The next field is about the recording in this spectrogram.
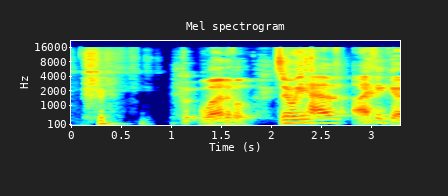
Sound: laughs

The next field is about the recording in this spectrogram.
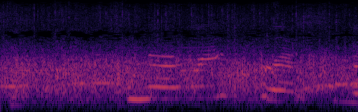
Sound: cheers and applause

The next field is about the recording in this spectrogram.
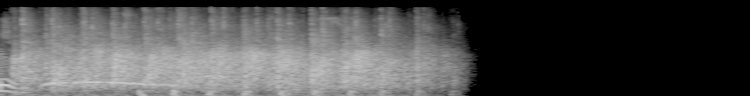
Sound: audience applauds

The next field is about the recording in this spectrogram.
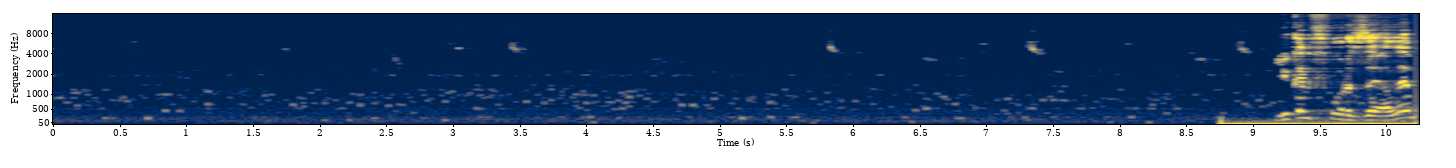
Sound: birds chirping

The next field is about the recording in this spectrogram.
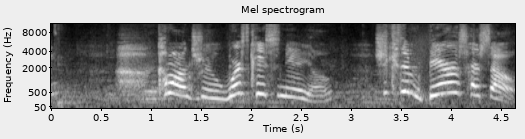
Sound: exhales

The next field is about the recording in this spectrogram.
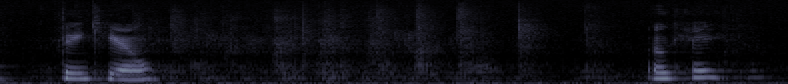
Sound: applause

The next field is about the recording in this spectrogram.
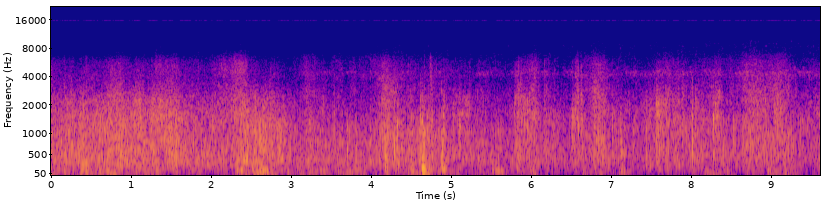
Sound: insects chirping amidst the sound of rustling

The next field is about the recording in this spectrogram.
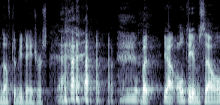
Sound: laughs

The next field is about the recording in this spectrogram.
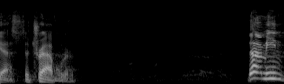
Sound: congregation laughing

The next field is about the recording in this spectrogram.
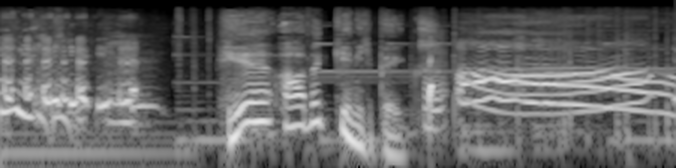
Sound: laughing; plop

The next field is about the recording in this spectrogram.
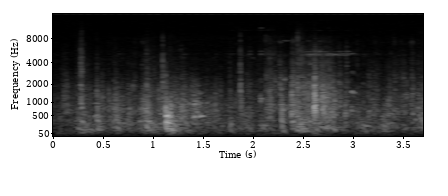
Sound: wagon rattling

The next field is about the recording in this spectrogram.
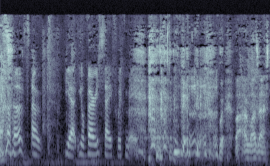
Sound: all laughing

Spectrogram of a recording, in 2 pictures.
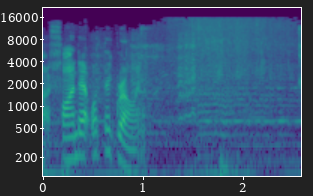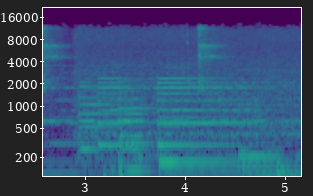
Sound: insects buzz and hum

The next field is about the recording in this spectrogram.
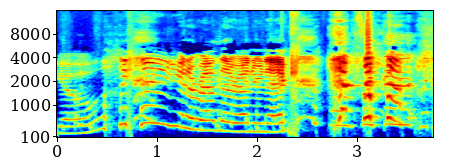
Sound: laughs; laughs

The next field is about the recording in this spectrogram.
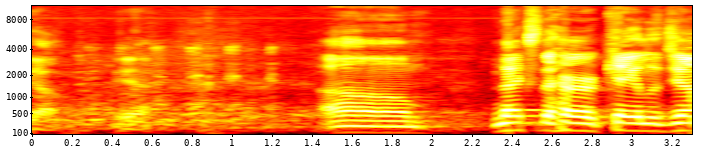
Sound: audience laughing

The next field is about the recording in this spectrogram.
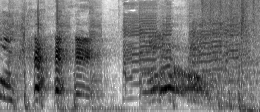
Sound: yells

